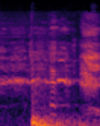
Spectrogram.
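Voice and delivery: a sharp, high burst of scornful laughter; mocking high laugh. Real, not acted. Scoffing at a Zoom meeting for poor people, with a high laugh.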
